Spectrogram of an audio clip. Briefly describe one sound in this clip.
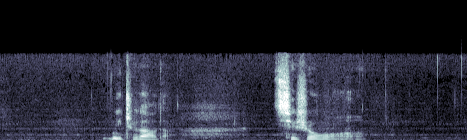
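A young woman replies softly nearby.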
